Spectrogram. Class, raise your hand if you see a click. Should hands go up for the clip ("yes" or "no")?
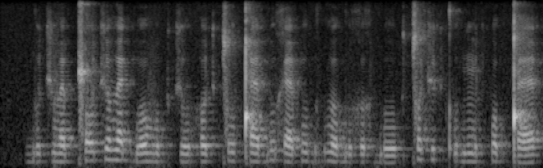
yes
